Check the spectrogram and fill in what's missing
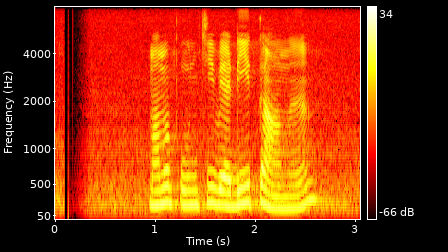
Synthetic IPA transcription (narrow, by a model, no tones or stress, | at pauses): mɐmɐpuɲt͡ɕiʋeɽiːt̪ːaːmɨ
